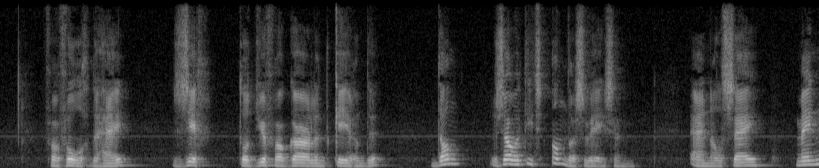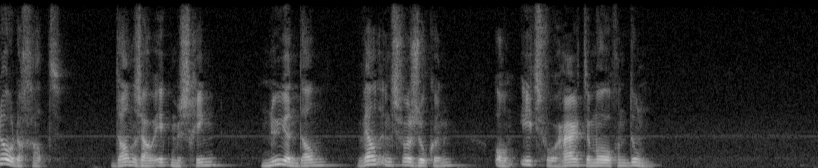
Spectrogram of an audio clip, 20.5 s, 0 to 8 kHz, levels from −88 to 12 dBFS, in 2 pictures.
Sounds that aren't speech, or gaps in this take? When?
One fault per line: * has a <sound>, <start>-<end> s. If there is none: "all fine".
all fine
